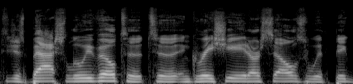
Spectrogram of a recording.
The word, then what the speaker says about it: Louisville: come down here and pronounce it Louisville, and just to kind of stab you and say, hey, it's Louisville.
